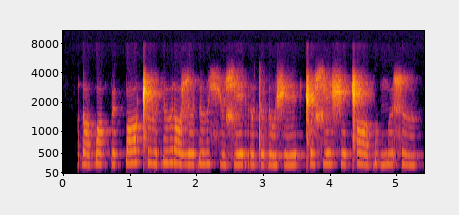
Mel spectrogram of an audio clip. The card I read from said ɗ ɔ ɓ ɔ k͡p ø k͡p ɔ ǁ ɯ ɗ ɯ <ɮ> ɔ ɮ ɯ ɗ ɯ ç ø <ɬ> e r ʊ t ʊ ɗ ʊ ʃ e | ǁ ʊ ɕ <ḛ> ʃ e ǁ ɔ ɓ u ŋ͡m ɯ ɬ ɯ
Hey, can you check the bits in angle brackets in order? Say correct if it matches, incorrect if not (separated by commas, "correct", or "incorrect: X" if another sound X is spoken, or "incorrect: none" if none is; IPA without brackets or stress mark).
incorrect: ɾ, incorrect: ɕ, incorrect: e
